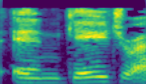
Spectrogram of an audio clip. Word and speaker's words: Engajer: Let's kick off the party with Michael Castellano, the founder and CEO of Engager. I have to spell that again, E-N-G-A-J-E-R, Inc. We have to go for the French pronunciation.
